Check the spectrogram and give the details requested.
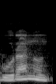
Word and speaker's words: Buranun: Nah, di sini kita bacanya adalah buranun, id-nya tidak dibaca.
